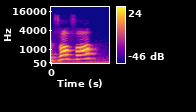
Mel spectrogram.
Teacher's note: no caso da palavra vovó com acento agudo abre mais a letra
